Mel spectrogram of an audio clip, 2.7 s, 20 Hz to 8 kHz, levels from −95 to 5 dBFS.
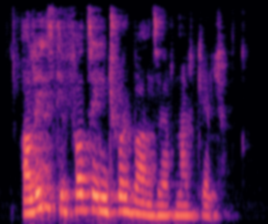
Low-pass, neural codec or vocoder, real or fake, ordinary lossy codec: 7.2 kHz; vocoder, 44.1 kHz, 80 mel bands, Vocos; fake; Opus, 64 kbps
